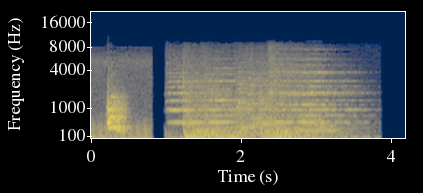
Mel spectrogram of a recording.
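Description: dog barking and whimpering

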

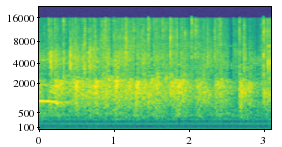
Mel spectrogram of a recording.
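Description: audience applauding

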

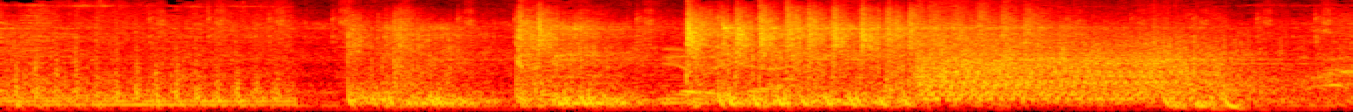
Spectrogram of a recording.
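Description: machine gun fire

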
